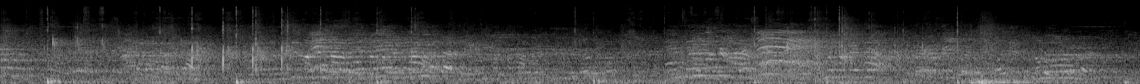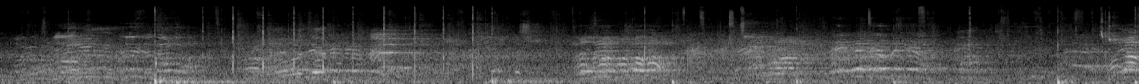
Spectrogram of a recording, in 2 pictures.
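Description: A volleyball is struck by hand with a sharp slap.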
